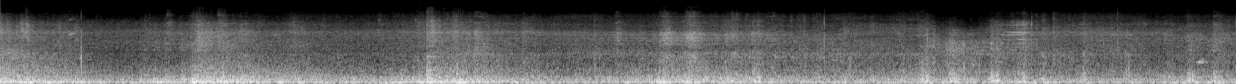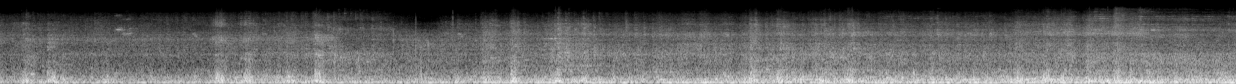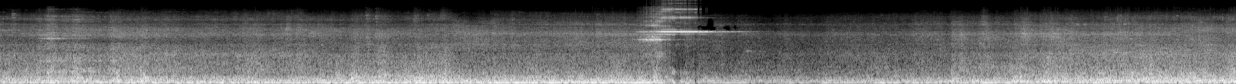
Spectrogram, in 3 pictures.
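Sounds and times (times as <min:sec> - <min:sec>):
train wheels clattering over rail: 0:00.0 - 0:37.0
high wheel squeals: 0:31.1 - 0:32.4.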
